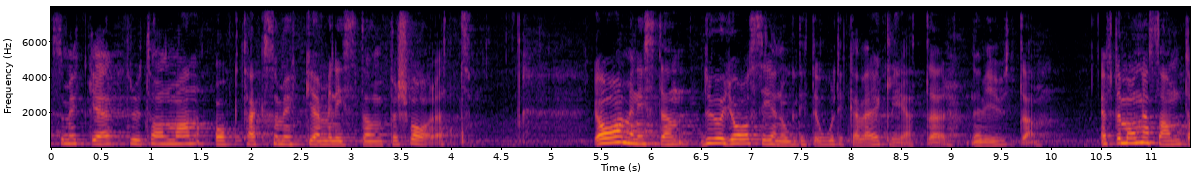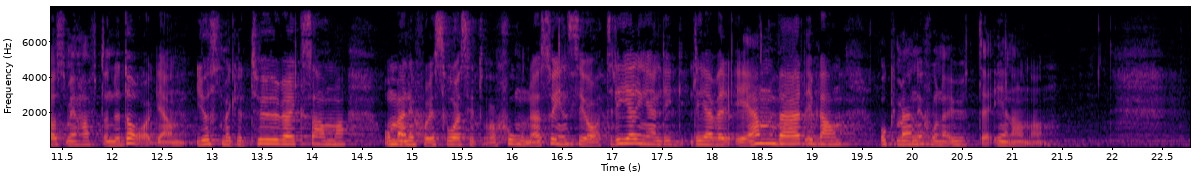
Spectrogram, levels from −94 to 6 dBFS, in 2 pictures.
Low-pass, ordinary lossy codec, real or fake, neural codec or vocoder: none; none; fake; codec, 16 kHz, 16 kbps, FreqCodec, larger model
